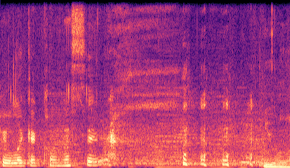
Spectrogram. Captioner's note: laughs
